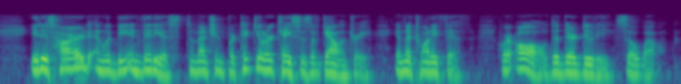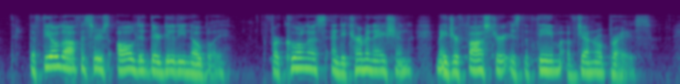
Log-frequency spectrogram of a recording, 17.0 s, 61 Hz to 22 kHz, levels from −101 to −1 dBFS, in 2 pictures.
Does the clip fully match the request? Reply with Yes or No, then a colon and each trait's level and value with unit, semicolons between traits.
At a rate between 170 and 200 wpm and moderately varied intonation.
No: average, 155 wpm; average, 4.1 semitones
